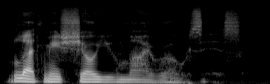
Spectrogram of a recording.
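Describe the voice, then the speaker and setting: Putting on a character voice, a man speaks at medium pitch with fairly even intonation. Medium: read story. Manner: slow, formal, courtly.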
